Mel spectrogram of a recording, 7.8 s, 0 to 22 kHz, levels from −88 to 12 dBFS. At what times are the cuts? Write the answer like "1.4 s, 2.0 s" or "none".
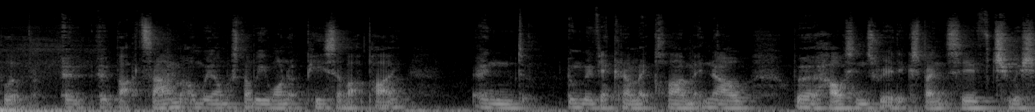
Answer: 1.9 s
